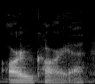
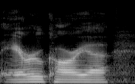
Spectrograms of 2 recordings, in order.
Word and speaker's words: Araucaria: It could also be pronounced Arucaria. The weird spelling makes it a little tricky to find a good pronunciation. Araucaria seems to flow pretty nicely out of my mouth, so that's what I'm going to go ahead and call it. Araucaria is also known as the Norfolk Island Pine.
